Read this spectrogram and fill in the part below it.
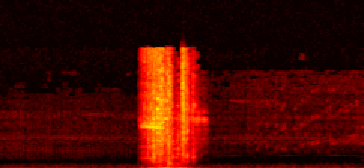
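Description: A video game menu whooshes as a panel opens.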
